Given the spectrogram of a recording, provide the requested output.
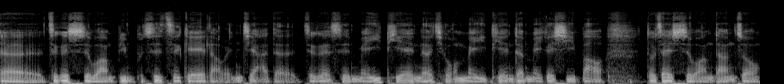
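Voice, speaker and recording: Vocal fry runs through a man's very deep, low voice, and his intonation is fairly even. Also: moderate pace. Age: 50s. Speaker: podcast co-host. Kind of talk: casual chat. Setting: Clubhouse live room.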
